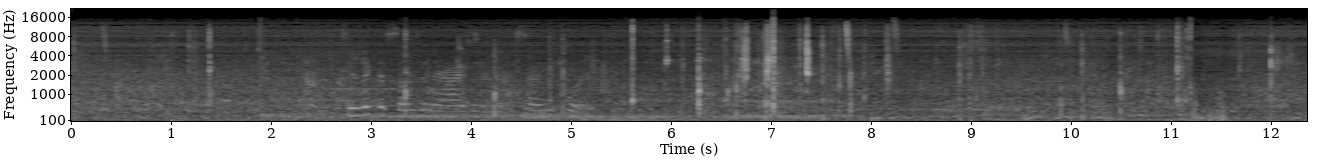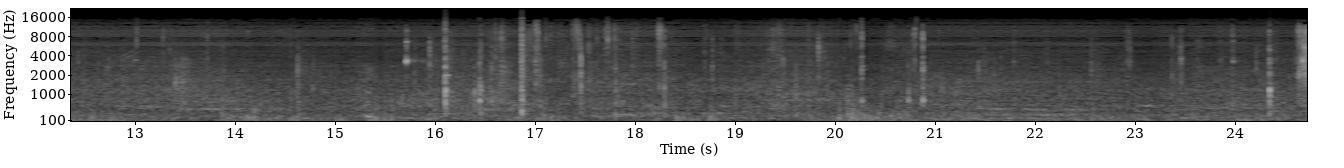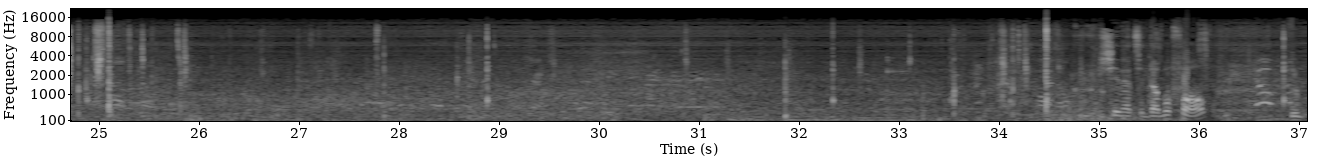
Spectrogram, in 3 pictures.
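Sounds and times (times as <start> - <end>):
tennis balls struck by rackets: 0.0 - 34.9, 35.8 - 37.0
faint voices: 0.0 - 37.0
wind on microphone: 0.0 - 37.0
balls bouncing on hard court: 2.8 - 34.8.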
